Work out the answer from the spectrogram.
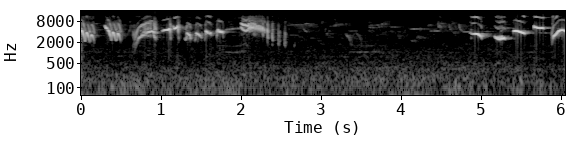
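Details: Oriental magpie-robin singing to provoke other magpie-robins: a burst of quick, looping whistles and a harsh rasp, then about two seconds of near silence, then fresh sweet downslurred whistles.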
